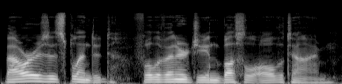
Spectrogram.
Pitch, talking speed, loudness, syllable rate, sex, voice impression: 105 Hz, 195 wpm, -16 LUFS, 5.1 syllables/s, male, masculine, very adult-like, slightly thick, cool, calm, slightly elegant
